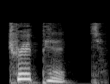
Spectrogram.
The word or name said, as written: trippet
